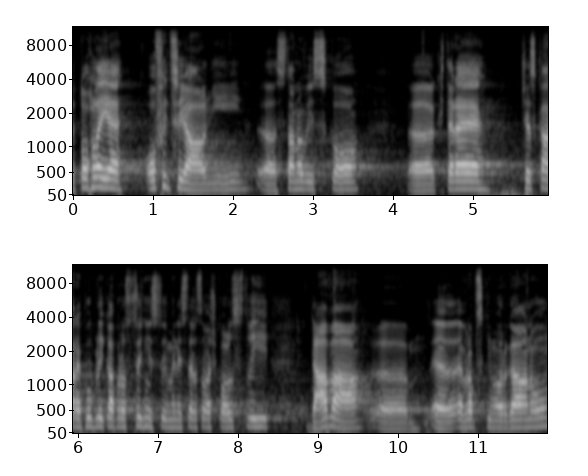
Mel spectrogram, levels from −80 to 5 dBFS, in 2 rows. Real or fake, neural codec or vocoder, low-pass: real; none; 10.8 kHz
